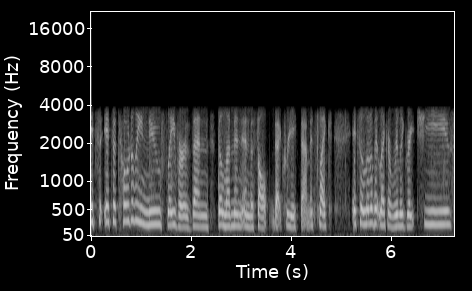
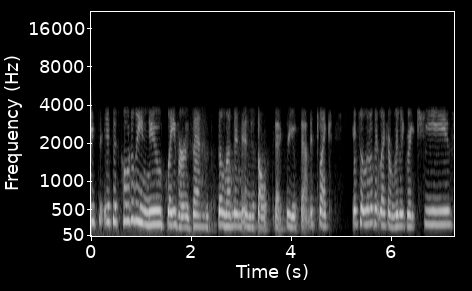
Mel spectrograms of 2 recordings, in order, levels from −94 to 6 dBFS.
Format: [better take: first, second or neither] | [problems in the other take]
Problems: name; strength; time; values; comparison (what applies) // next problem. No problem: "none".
first | noise reduction (neural mask model DeepFilterNet 3)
